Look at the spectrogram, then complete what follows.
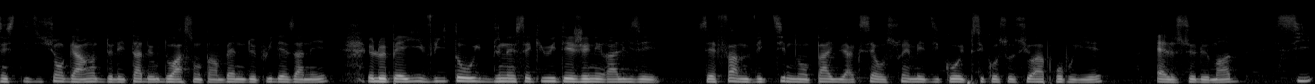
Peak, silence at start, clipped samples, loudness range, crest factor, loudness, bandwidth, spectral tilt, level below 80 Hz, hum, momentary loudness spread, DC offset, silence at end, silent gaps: -16 dBFS; 0 s; under 0.1%; 5 LU; 18 dB; -35 LUFS; 12 kHz; -7.5 dB/octave; -64 dBFS; none; 10 LU; under 0.1%; 0.05 s; none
